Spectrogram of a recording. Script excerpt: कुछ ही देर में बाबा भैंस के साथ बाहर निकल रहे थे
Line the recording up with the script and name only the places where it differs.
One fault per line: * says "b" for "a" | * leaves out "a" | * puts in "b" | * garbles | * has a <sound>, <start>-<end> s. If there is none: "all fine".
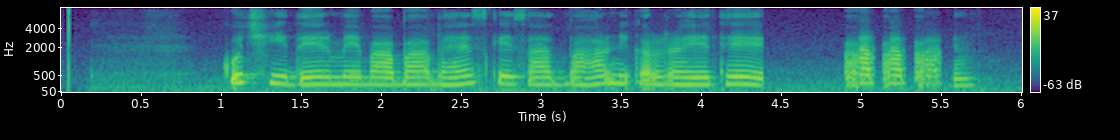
* has a laugh, 4.9-5.5 s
